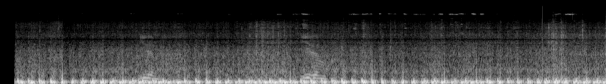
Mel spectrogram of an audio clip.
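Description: Enduro dirt-bike engines idling close by: a loud, steady, fast low pulsing, with voices faintly over it.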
